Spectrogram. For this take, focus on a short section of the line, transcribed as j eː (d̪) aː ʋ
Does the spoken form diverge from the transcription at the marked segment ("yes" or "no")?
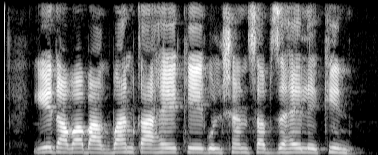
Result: no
